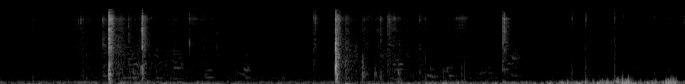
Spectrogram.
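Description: Four sharp chopping strikes, unevenly spaced, two close together early and two more a couple of seconds apart. A low rumble builds in the last second or so.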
